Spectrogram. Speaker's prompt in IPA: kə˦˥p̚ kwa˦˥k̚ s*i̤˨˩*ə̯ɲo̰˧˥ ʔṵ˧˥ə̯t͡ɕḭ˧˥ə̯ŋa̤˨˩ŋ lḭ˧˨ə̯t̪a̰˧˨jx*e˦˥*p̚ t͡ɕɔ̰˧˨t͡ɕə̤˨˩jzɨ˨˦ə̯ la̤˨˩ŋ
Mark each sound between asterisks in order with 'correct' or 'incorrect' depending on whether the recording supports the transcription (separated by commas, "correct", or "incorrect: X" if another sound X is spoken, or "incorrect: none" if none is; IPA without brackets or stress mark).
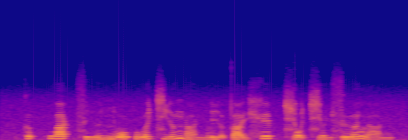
correct, correct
